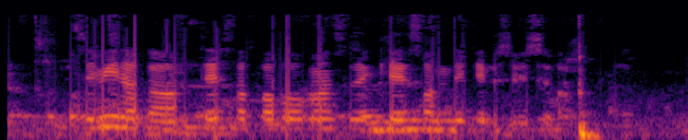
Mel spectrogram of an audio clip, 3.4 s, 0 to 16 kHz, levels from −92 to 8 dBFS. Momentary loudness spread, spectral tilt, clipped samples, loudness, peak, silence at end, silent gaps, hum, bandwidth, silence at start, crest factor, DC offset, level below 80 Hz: 11 LU; -7 dB/octave; under 0.1%; -29 LUFS; -8 dBFS; 0 s; none; none; 11.5 kHz; 0.05 s; 22 dB; under 0.1%; -40 dBFS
